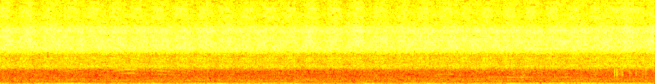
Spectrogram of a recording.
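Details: A continuous shrill trilling of chirping crickets, finely pulsed and unchanging, with a low, rumbling noise underneath throughout.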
